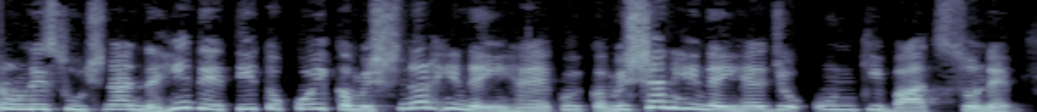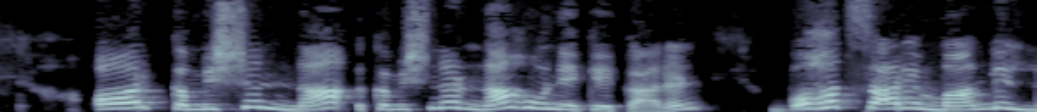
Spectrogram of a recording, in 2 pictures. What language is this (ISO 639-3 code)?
hin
